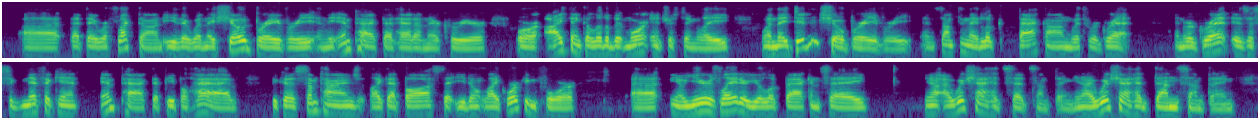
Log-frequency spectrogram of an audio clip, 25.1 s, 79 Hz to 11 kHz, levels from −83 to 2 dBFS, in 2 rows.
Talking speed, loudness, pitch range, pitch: 205 wpm, -16 LUFS, 105-120 Hz, 110 Hz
